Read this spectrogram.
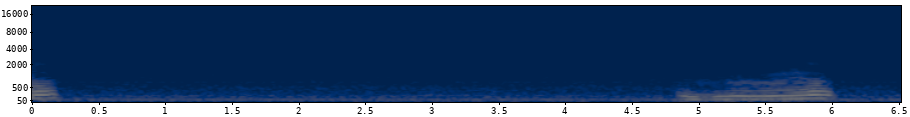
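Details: Sleeping Japanese Chin dog snoring, with its ears and lower right paw moving: a brief snore, then a longer rattling snore about five seconds later.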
